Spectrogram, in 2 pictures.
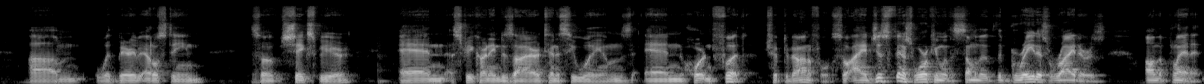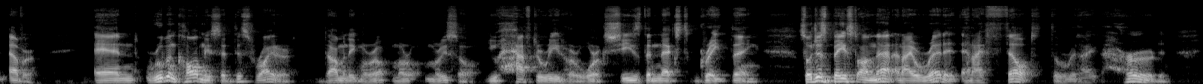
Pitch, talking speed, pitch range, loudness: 85 Hz, 185 wpm, 80-95 Hz, -22 LUFS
